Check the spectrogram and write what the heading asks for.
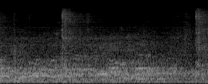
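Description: Sepak takraw ball kicked, a sharp knock about half a second in and a lighter one near the end, over a murmur of crowd chatter.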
